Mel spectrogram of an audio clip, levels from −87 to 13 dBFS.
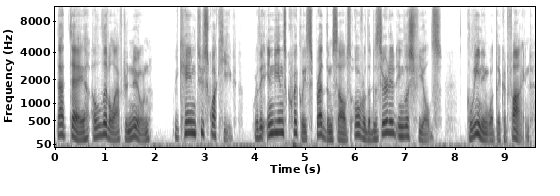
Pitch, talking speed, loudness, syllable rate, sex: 165 Hz, 165 wpm, -19 LUFS, 4.9 syllables/s, male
